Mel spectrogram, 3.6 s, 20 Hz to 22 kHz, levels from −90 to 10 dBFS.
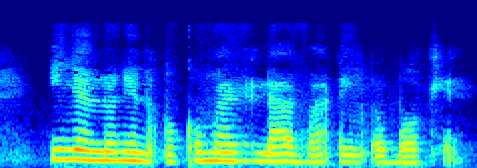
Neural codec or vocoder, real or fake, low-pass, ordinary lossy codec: codec, 44.1 kHz, 2.6 kbps, DAC; fake; 19.8 kHz; AAC, 32 kbps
